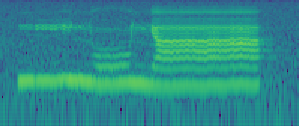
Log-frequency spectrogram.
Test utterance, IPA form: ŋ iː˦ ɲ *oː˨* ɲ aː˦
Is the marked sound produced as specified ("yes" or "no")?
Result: no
